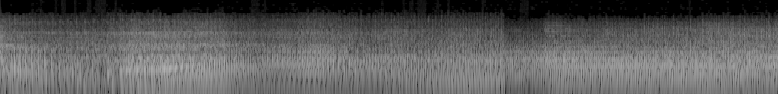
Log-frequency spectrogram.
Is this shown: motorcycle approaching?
yes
